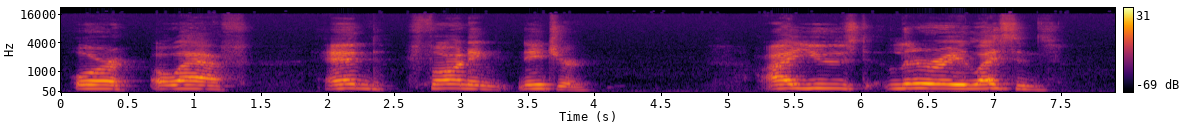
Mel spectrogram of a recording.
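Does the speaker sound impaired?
Yes: spastic cerebral palsy; from spinal meningitis at birth, born two months premature, primarily affects legs; moderate balance and coordination impact, stiff, tight, involuntary muscle movements, uses crutches.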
